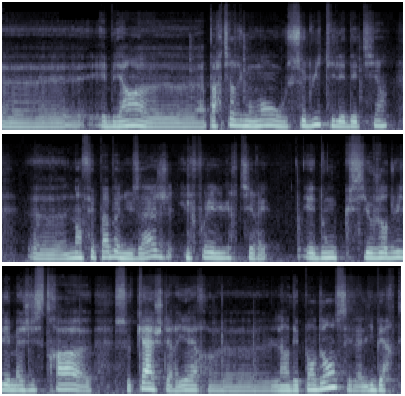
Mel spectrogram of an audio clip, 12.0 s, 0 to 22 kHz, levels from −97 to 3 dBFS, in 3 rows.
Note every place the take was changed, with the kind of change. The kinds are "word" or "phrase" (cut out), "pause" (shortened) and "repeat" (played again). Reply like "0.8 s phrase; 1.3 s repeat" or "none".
none

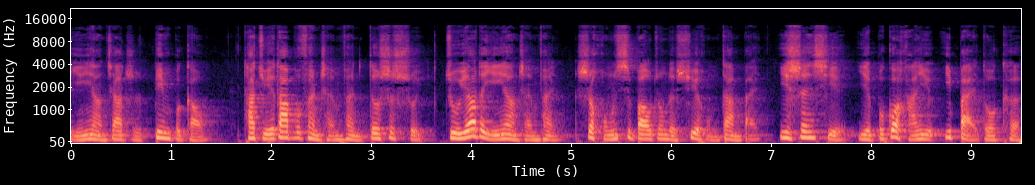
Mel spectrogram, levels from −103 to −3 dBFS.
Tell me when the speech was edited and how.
1.6 s pause; 3.6 s pause; 7.0 s pause

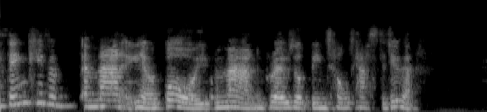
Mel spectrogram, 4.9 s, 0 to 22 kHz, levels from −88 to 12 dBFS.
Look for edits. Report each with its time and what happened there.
2.1 s word; 3.5 s word

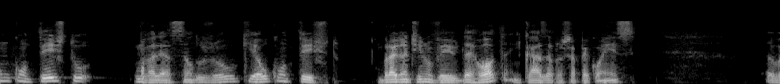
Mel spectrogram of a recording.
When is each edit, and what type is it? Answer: 1.4 s phrase; 3.5 s pause; 4.6 s word

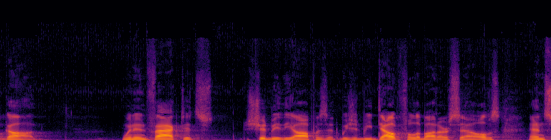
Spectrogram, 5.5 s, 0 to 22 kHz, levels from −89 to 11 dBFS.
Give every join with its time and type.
none

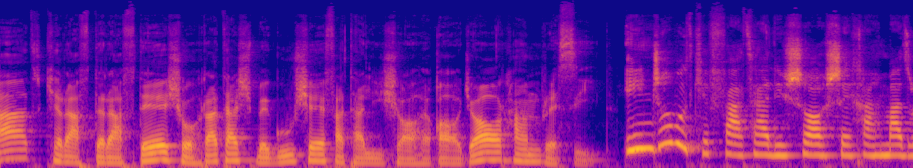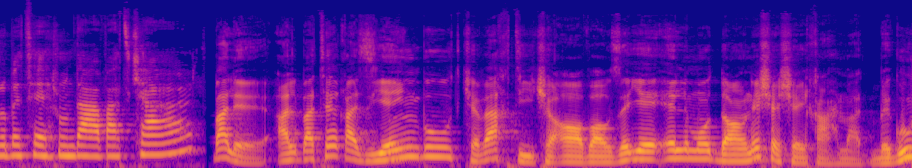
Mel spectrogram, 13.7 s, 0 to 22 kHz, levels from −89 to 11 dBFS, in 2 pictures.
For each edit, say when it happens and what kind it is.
4.6 s pause; 8.4 s pause

